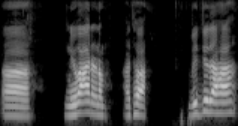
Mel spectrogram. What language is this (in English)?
Sanskrit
